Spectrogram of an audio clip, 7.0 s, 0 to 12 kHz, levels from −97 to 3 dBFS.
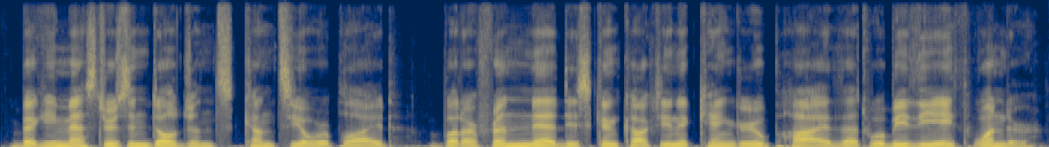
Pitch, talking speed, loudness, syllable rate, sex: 135 Hz, 170 wpm, -18 LUFS, 4.8 syllables/s, male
